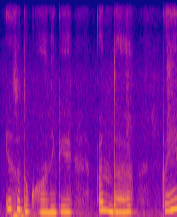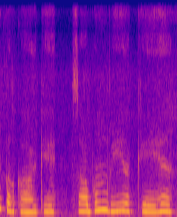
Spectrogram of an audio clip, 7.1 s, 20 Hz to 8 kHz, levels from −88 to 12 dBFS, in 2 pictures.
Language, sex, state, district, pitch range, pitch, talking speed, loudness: Hindi, female, Uttar Pradesh, Saharanpur, 240-290 Hz, 260 Hz, 95 wpm, -14 LUFS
